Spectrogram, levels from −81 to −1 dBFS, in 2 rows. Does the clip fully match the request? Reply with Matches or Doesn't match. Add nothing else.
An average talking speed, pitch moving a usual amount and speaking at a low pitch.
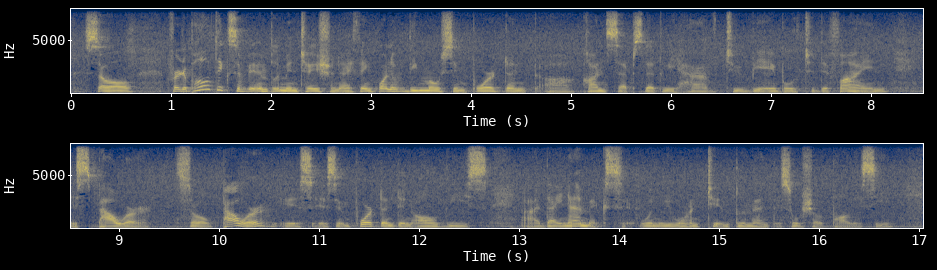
Matches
